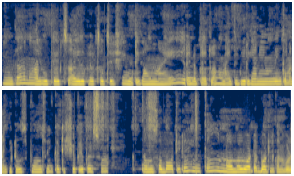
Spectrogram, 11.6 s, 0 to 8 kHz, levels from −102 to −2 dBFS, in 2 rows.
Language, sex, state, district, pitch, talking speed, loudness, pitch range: Telugu, male, Telangana, Karimnagar, 260 Hz, 140 wpm, -17 LUFS, 255-275 Hz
